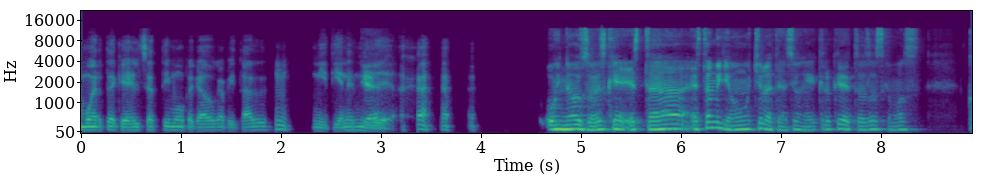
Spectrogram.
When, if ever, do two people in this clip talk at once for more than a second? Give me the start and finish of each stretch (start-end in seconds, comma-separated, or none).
none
